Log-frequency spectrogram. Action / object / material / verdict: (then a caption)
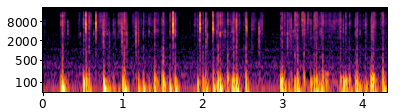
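scrape / padded plastic bubble mailer / plastic / none. An Amazon Prime padded poly bubble mailer, close-up, is tapped and scratched with long glittery nails. The result is a rapid run of short, dry taps and scratchy rustles, mostly low and thumpy with brief bright crackles, and a quiet pause just before the three-second mark.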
